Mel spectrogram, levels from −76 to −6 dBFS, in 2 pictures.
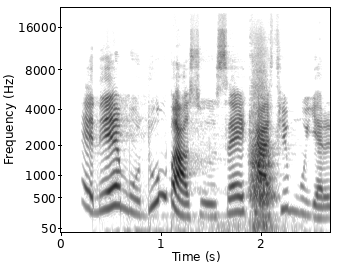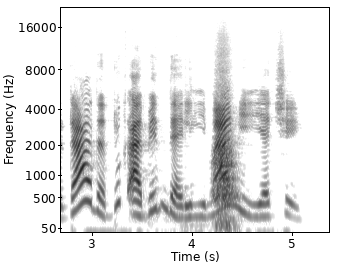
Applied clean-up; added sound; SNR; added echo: classical method Wiener filter.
